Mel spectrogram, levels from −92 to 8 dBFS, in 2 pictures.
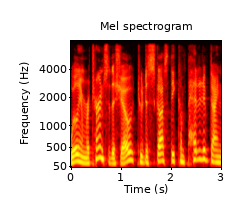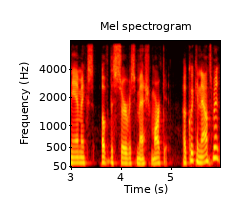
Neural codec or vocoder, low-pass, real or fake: none; 7.2 kHz; real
